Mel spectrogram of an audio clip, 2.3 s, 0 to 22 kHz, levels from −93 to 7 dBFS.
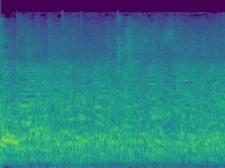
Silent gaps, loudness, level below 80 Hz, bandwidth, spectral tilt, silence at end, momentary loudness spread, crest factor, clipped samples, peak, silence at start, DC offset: none; -19 LUFS; -54 dBFS; 16.5 kHz; -2.5 dB/octave; 0 s; 4 LU; 16 dB; under 0.1%; -2 dBFS; 0 s; under 0.1%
